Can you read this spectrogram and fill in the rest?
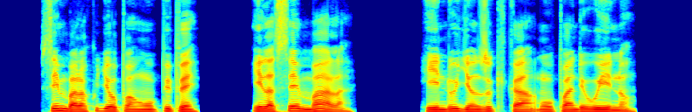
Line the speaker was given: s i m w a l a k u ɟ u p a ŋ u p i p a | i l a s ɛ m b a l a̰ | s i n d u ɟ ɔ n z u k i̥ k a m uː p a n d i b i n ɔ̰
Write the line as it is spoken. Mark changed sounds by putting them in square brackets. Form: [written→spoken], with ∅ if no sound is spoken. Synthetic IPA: s i m [w→b] a l a k u ɟ [u→ɔ] p a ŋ u p i p [a→ɛ] | i l a s ɛ m b a l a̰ | [s→h] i n d u ɟ ɔ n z u k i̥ k a m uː p a n d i [b→w] i n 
